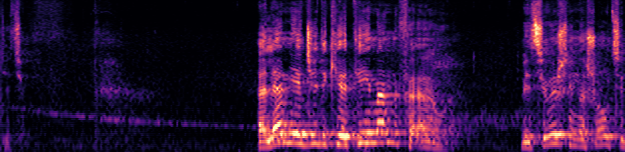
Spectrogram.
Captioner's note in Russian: Говорит на арабском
